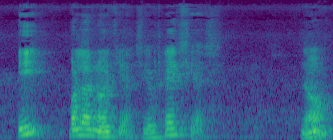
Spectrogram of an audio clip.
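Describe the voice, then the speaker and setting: Very wide swings in pitch run through a man's voice, which has a somewhat breathy quality. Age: 70s. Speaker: physician. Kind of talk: interview, storytelling.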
